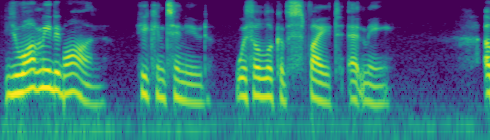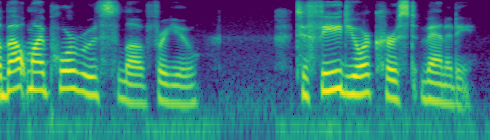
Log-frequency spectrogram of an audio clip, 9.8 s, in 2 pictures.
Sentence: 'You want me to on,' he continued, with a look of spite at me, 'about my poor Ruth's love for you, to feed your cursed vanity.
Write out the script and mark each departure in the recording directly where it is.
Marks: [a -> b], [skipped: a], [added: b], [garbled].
'You want me to on,' he continued, with a look of spite at me, 'about my poor Ruth's love for you, to feed your cursed vanity.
